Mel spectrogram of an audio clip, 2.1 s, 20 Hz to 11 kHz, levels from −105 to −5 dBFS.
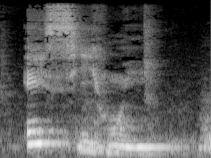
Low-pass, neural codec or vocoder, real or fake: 9.9 kHz; none; real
